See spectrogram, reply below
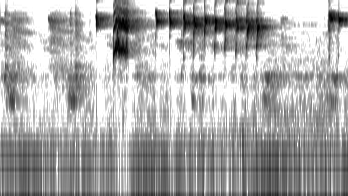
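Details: Caged lovebird, played to stimulate other caged lovebirds to sing, giving a burst of loud, harsh, high chattering notes, a rapid run of about a dozen sharp chips, then a final squeak, over a low background hum.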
